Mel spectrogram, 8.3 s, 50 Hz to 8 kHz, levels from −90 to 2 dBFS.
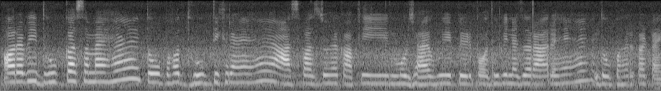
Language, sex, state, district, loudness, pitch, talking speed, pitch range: Hindi, male, Chhattisgarh, Raipur, -20 LUFS, 230 Hz, 210 wpm, 220-260 Hz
